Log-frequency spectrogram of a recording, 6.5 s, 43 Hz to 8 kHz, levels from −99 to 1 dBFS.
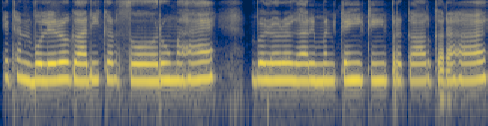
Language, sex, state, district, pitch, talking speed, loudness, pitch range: Chhattisgarhi, female, Chhattisgarh, Jashpur, 290 Hz, 145 wpm, -14 LUFS, 285-300 Hz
